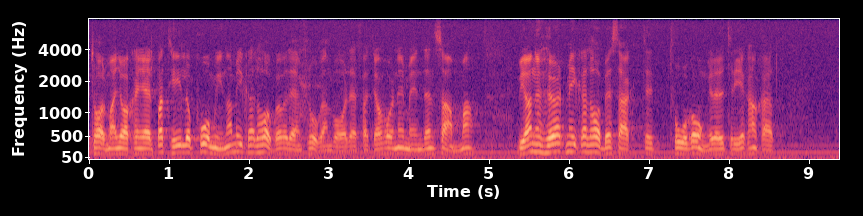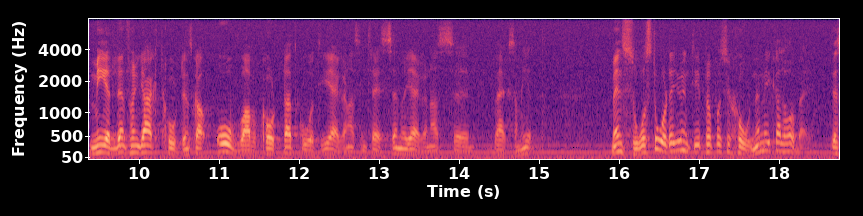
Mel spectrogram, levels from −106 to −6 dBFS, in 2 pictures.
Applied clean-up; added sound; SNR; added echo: none; none; none; none.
